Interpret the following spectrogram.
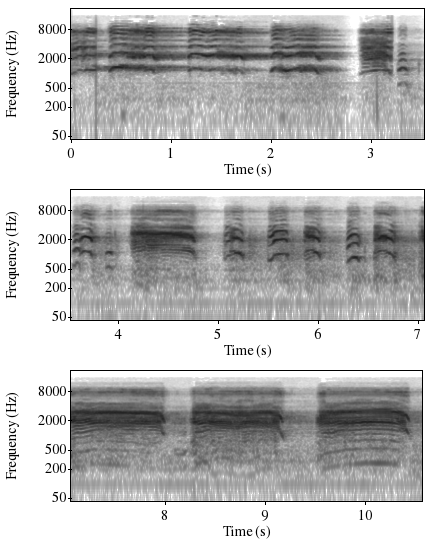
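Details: Monkey vocalising with a few long tonal wails first, then a jumble of short choppy squeals and finally several loud drawn-out screeches.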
